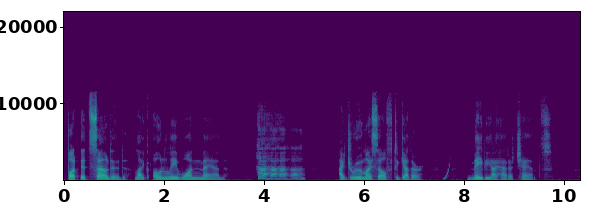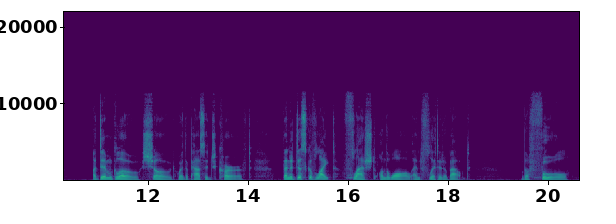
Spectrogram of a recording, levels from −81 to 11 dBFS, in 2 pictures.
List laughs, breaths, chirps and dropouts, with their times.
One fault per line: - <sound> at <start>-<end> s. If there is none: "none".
- laugh at 3.8-4.8 s
- chirp at 7.6-7.7 s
